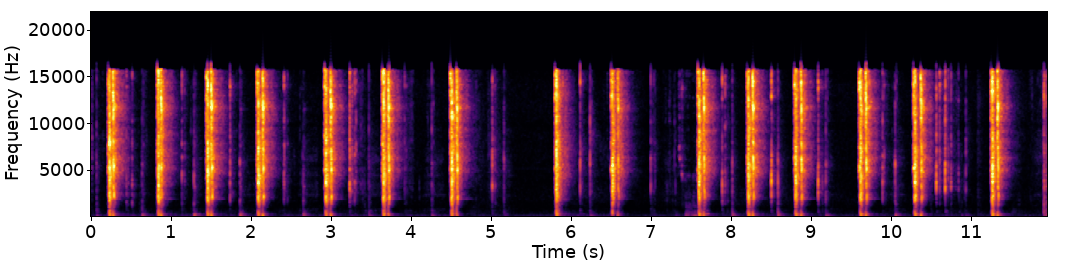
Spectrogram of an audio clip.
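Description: Narrow crown stapler firing staples through two sheets of plywood into a backing board: a quick run of sharp shots about two a second, some twenty in all, with a pause of about a second a little before halfway.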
